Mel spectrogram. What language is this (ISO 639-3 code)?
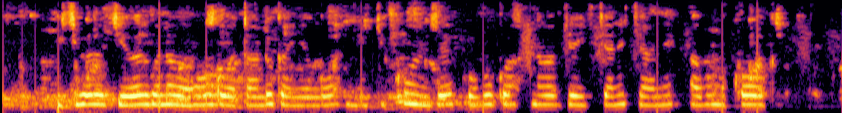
kin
